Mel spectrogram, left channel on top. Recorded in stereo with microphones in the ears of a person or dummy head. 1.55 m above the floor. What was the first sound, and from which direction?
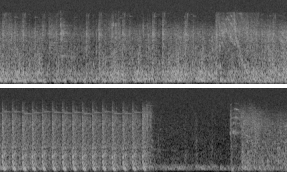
Only background noise.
